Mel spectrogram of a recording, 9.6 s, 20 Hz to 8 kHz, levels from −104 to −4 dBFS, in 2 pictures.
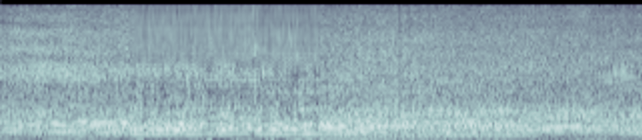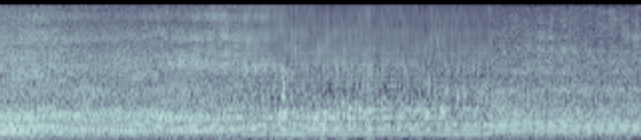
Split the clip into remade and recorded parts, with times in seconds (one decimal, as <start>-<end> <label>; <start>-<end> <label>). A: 0.0-1.0 recorded; 1.0-2.4 remade; 2.4-6.6 recorded; 6.6-8.5 remade; 8.5-9.6 recorded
